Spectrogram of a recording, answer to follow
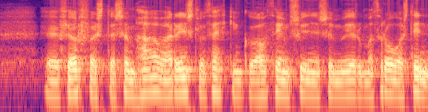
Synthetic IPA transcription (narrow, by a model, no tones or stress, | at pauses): fjawr̥fast̪asɛmɦaːvarejnst̪owθɛhciŋkʏawθejmsvɪːðɪnsɛmvɪɛɾʏmaðθɾoːwast̪ɪnː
